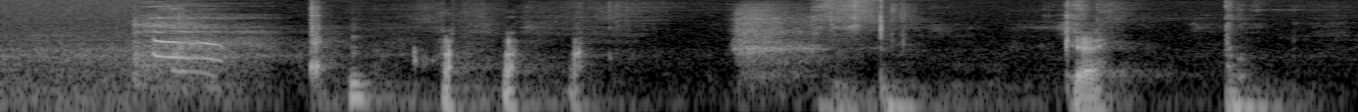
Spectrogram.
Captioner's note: chuckling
